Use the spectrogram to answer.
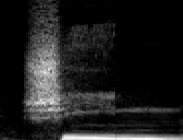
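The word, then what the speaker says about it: ش: So the sheen is pronounced from the middle of the tongue, the middle section of the tongue, and the roof of the mouth.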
